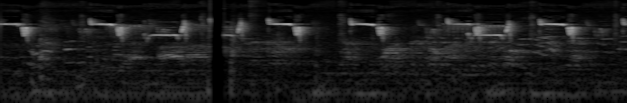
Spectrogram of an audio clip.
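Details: Prinia with a red head, heard fighting: sharp high chirps and brief whistled notes repeated in irregular bursts, with a short silent break partway through and faint low background rumble.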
